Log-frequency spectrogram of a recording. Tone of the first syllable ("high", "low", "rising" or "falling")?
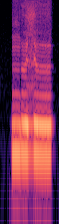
low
